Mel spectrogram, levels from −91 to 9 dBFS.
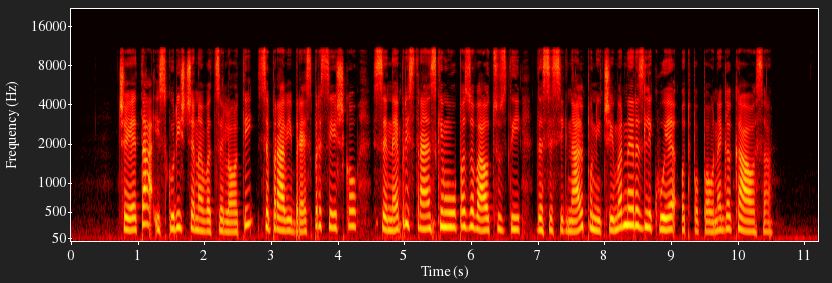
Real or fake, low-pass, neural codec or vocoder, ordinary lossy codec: real; 10.8 kHz; none; none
